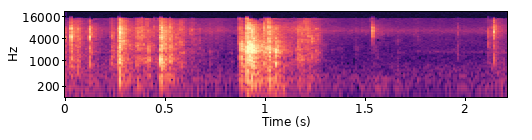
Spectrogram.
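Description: Clear plastic packaging crinkling and clicking as a 2.5-inch SSD in its plastic bag is handled and lifted out of a plastic tray: short irregular rustles, the loudest about a second in.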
